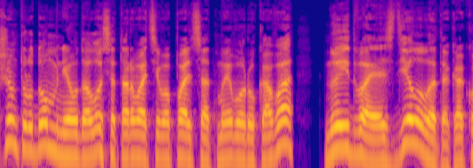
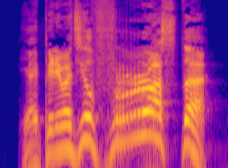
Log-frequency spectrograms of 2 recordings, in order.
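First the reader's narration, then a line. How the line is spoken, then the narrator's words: Roar. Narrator (Russian): взревел Влад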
